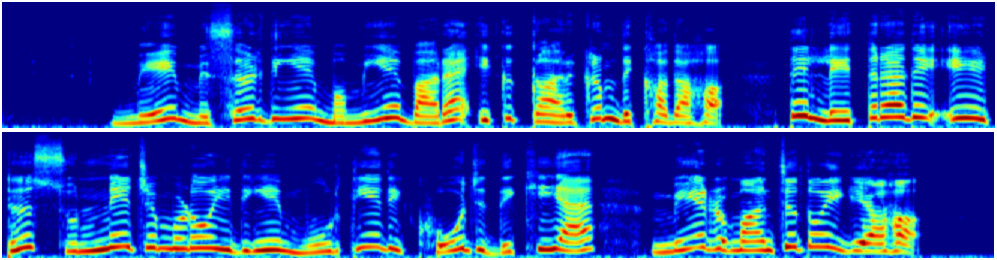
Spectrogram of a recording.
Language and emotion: Dogri, happy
